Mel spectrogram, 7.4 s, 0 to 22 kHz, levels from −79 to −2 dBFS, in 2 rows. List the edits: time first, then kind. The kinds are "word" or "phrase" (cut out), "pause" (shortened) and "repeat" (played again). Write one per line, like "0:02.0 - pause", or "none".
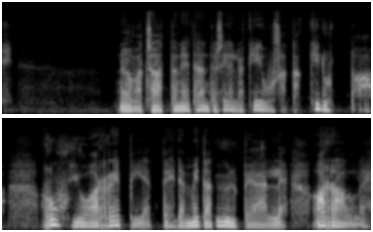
0:05.8 - phrase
